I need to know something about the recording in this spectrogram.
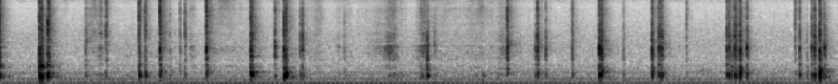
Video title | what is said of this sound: ASMR ~ Tapping, Tapping, Tapping | it's just an empty little box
